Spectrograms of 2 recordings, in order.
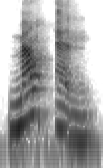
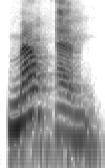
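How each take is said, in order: The two takes are said the same way.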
